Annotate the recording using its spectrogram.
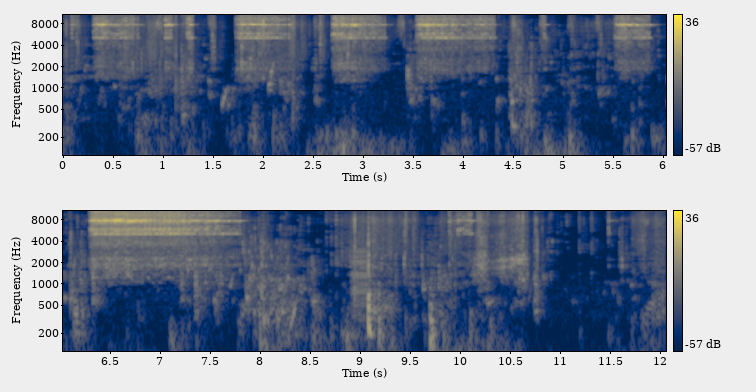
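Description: Spinning reel being cranked in repeated bursts of about a second as a micro jig is worked, its gears giving a high whirring whine; the longest crank starts about six seconds in.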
